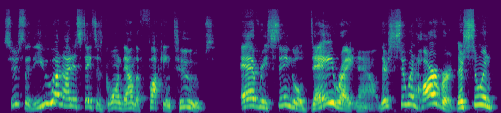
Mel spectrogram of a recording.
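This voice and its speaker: A man's voice: high-pitched, huge pitch swings, a little slow, bright, forceful tone, husky. A man hosting a live sports talk stream, ranting heatedly and swearing a lot while speaking straight to his viewers. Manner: profane, heated, repetitive ranting; addresses viewers directly.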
